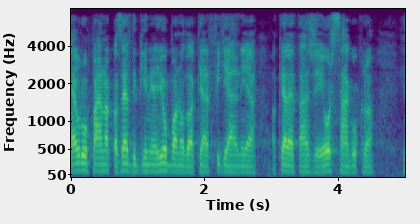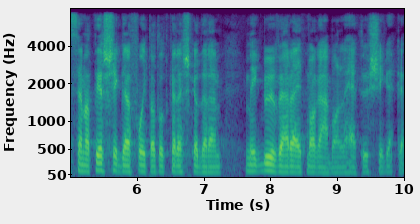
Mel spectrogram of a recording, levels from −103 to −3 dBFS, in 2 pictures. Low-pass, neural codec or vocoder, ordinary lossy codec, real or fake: 7.2 kHz; codec, 16 kHz, 4 kbps, FunCodec, trained on Chinese and English, 50 frames a second; none; fake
